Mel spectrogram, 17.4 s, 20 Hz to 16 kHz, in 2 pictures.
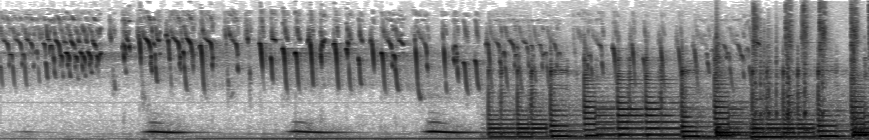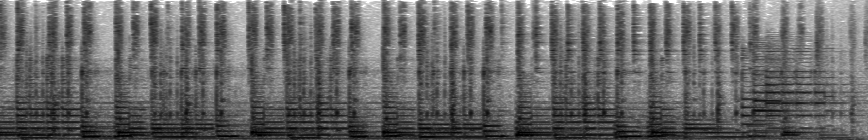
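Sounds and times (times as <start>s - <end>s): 
bright chirping bird calls: 0.0s - 17.3s
low hum: 1.4s - 13.1s
full band playing upbeat cumbia with driving percussion: 7.2s - 17.3s.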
